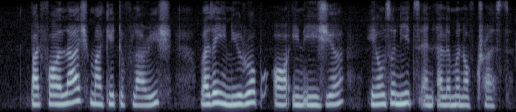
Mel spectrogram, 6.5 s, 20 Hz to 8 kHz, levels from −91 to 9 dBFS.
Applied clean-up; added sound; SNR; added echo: none; none; none; none.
